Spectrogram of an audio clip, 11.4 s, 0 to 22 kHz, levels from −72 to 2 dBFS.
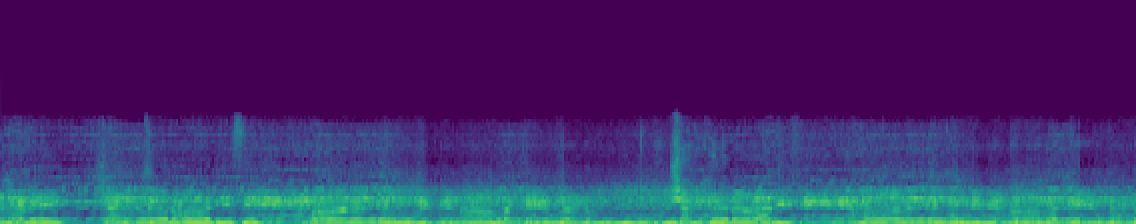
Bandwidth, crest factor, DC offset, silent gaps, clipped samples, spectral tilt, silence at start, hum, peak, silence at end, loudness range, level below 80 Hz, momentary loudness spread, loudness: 11 kHz; 12 dB; under 0.1%; none; under 0.1%; -5.5 dB/octave; 0 s; none; -6 dBFS; 0 s; 1 LU; -36 dBFS; 3 LU; -16 LUFS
